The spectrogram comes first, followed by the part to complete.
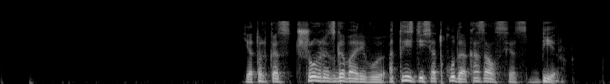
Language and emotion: Russian, angry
